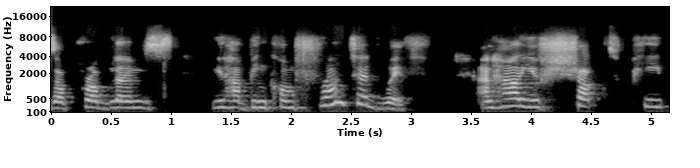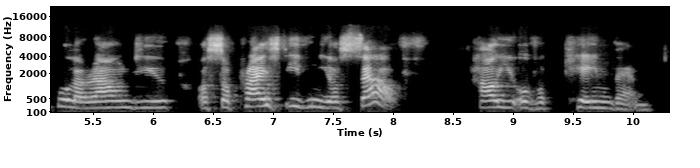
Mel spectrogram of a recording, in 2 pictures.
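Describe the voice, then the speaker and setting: A woman conducting an interview, encouraging her guest and praising her answers. She often stumbles and repeats words as she starts a question. Her voice sits at a middle pitch for a woman.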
